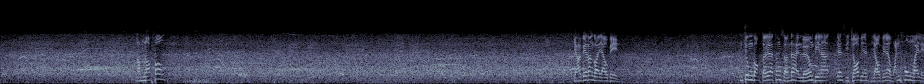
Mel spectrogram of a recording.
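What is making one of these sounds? A large crowd murmurs steadily in a stadium, outdoors.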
